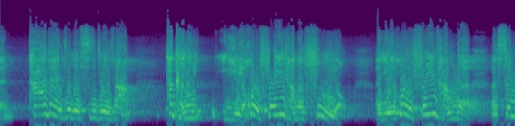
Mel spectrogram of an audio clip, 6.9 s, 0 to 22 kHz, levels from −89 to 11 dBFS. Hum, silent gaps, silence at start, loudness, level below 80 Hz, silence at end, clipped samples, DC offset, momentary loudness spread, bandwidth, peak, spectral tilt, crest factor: none; none; 0 s; -19 LUFS; -58 dBFS; 0 s; under 0.1%; under 0.1%; 7 LU; 13 kHz; -8 dBFS; -2 dB/octave; 12 dB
